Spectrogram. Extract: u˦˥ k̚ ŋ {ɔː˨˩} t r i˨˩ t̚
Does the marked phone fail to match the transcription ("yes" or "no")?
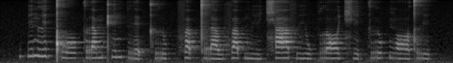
yes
